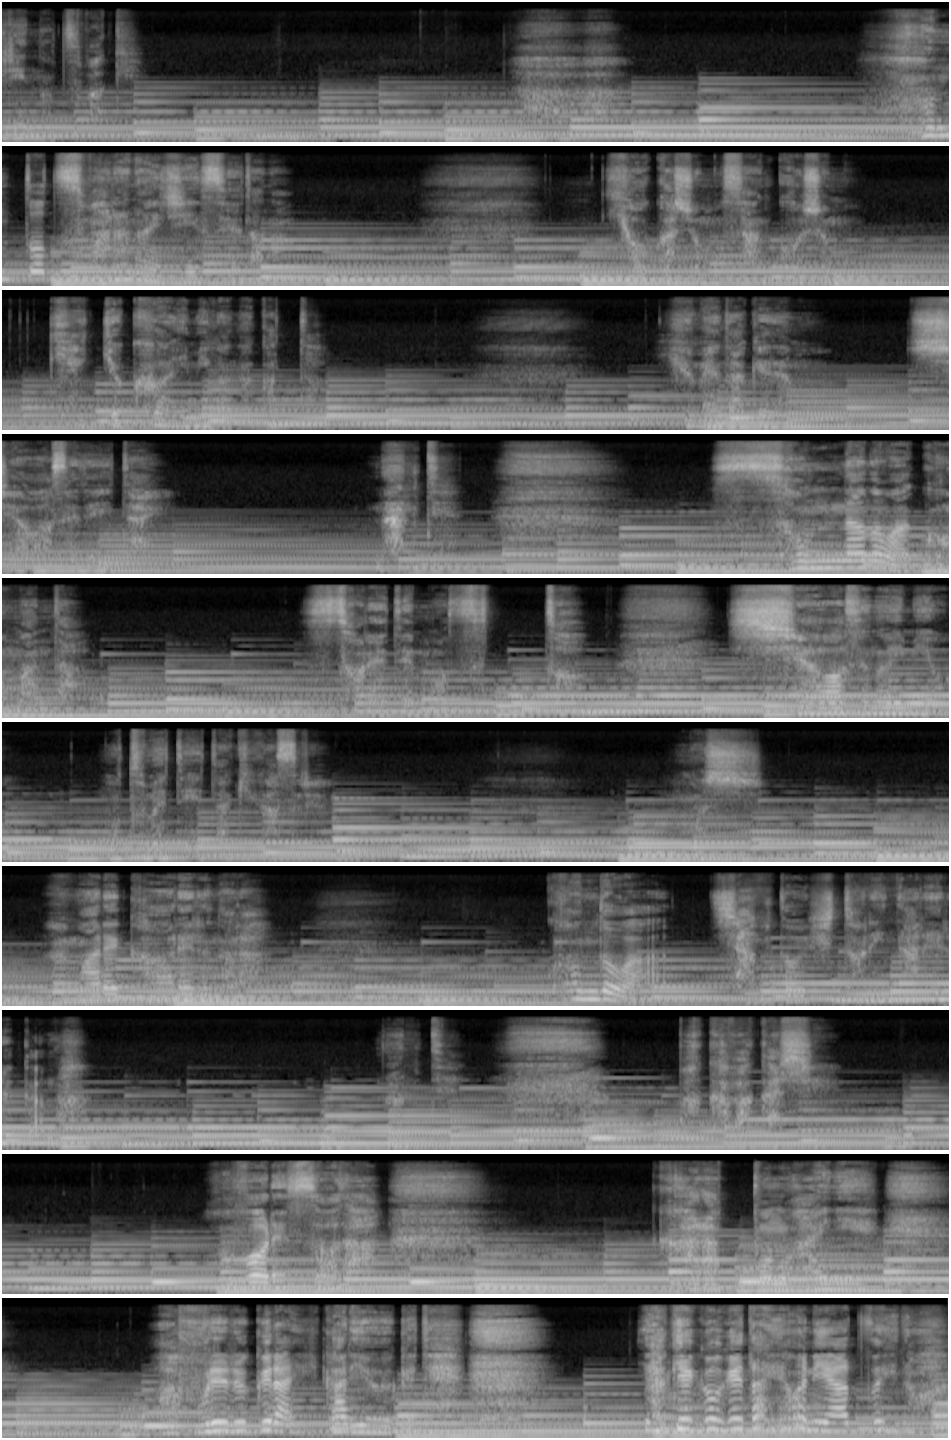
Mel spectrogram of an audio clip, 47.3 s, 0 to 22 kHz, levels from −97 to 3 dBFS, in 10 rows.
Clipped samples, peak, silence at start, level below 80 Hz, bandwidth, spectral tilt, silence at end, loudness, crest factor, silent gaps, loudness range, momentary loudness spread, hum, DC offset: under 0.1%; -2 dBFS; 0 s; -56 dBFS; 17 kHz; -3.5 dB/octave; 0 s; -24 LUFS; 24 dB; none; 7 LU; 12 LU; none; under 0.1%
